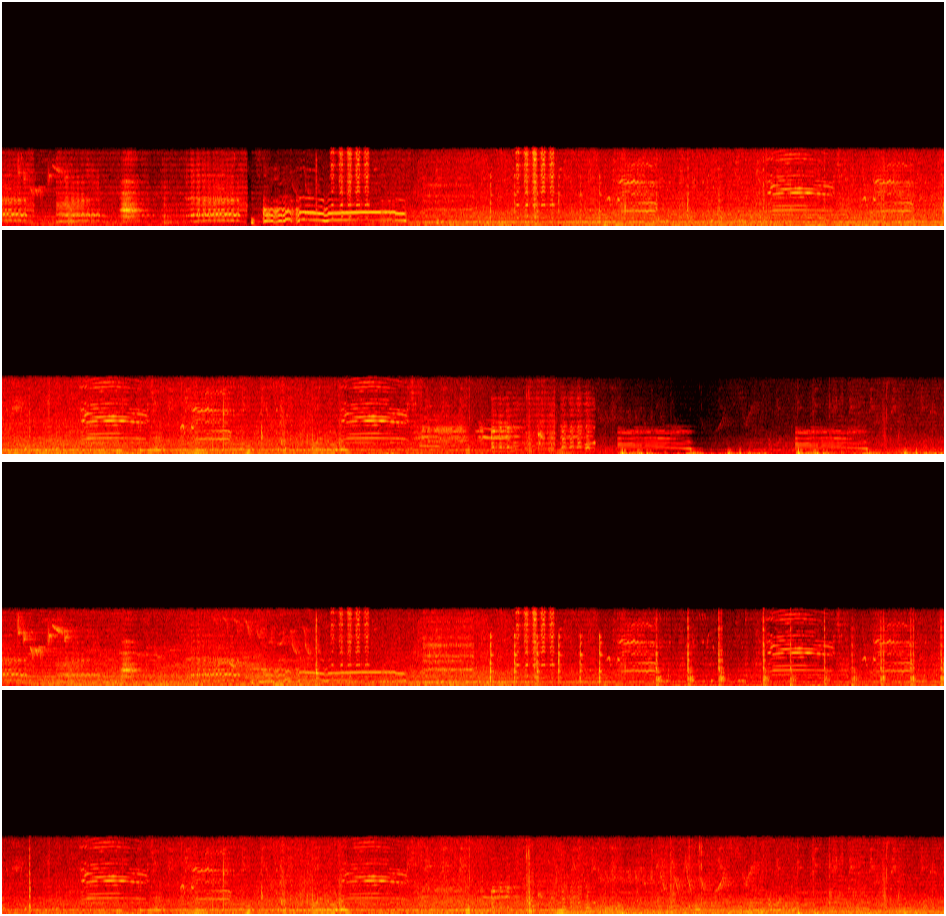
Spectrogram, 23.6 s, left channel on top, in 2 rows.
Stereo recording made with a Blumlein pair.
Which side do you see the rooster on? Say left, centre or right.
left.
